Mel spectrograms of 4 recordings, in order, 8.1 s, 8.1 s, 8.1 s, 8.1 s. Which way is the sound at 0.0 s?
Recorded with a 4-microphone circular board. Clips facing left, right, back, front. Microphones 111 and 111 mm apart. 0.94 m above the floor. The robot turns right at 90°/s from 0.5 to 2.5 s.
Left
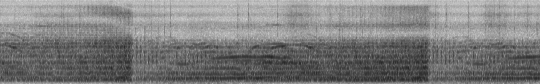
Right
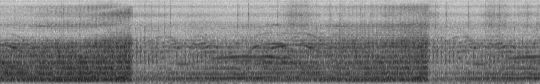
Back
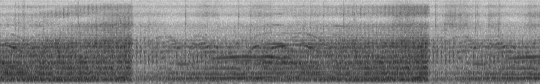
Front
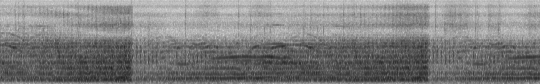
120° right.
